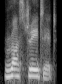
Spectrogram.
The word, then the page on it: rostrated: Indian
